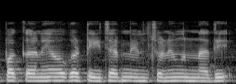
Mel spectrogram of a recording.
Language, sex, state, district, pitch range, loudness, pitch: Telugu, male, Telangana, Hyderabad, 165-175 Hz, -16 LUFS, 170 Hz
